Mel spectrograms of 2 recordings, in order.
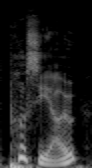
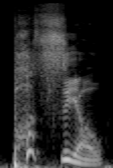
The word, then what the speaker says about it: pussio: The word is pussio, but you have to say it like this with a real pop on the P. So, pussio.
